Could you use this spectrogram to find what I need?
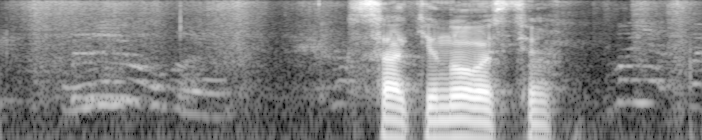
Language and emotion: Russian, neutral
